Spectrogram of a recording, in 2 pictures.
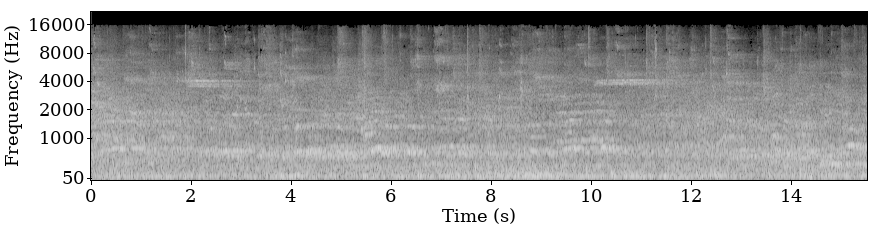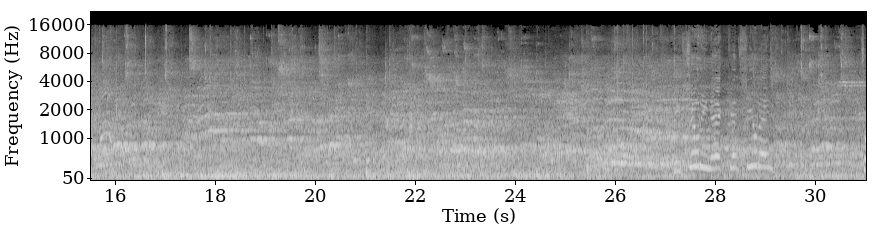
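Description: Basketball being dribbled and bounced on a hardwood gym court during a game, mixed with players' and onlookers' voices, in an echoing hall.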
